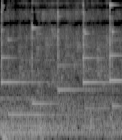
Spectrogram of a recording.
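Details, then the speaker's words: Vintage Goldbuhl ballerina alarm clock: clear, bright plucked notes at an even pace, with no dragging or grinding, changing between fast and slow "lullaby" speeds; the music box runs freely. "It's totally funny when you hear this how the sound of it when it's moving fast. When it's barely creeping along, you're like >> It's almost like lullaby mode and wake up mode."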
